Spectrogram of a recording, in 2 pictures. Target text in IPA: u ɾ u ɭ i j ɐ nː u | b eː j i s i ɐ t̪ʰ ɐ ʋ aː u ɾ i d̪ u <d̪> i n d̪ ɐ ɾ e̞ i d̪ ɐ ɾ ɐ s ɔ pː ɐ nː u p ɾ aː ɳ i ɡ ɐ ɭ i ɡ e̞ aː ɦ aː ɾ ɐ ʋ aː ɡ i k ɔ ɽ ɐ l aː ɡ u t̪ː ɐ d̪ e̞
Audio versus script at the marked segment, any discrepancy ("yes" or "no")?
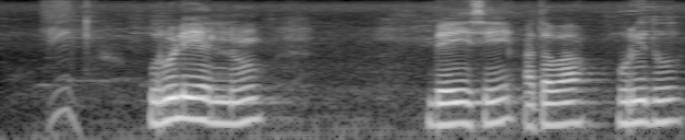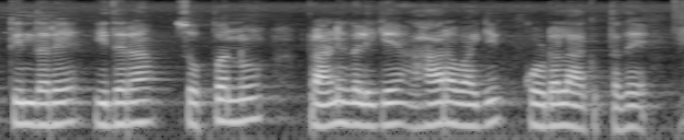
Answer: yes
